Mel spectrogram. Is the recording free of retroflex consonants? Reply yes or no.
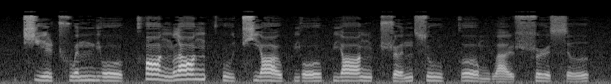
no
